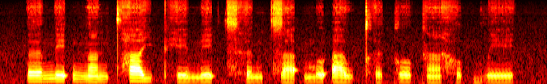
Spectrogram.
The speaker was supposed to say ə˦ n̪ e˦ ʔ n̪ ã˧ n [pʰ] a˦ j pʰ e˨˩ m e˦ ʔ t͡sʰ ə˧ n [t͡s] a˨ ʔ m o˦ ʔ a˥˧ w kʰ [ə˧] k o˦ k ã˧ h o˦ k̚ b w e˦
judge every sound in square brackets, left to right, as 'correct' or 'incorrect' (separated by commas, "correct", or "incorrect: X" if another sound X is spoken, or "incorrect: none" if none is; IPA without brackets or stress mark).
incorrect: t̪ʰ, correct, incorrect: ə˨˩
